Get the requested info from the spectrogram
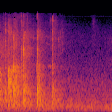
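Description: Audience applause dying away, with a few last separate claps in about the first second before it fades to quiet.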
